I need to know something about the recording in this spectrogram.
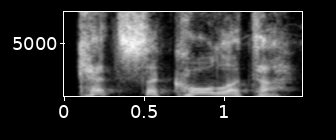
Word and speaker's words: Quetzalcoatl: And the beast, and I have to use a phonetic to see how to pronounce it. It's very difficult. Quetzalcoatl.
